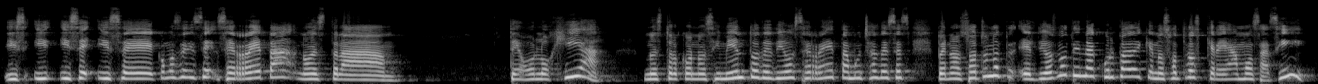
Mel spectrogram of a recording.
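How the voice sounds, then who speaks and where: A middle-aged woman with a high voice teaches the Bible in a relaxed, conversational way. She keeps putting questions to her listeners and laughs lightly at her own family stories. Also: measured pace.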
